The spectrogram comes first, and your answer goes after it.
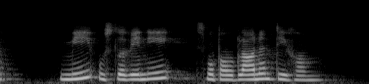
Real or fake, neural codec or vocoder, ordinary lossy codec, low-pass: fake; codec, 16 kHz, about 1 kbps, DyCAST, with the encoder's durations; MP3, 64 kbps; 7.2 kHz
